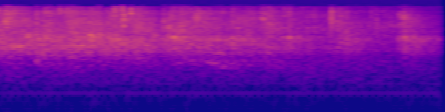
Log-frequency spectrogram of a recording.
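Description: Congregation applauding in a large hall, the clapping dying away toward the end.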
